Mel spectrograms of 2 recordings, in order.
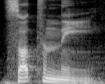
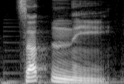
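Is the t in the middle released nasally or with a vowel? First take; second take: vowel; nasally. First: The middle t is released with a vowel sound. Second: The middle t is released through the nose. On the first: The speaker calls it wrong. "한국식으로 너무 착하게 발음하면" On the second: The speaker calls it right. "이 발음을 코로 먹어주신다고 생각하고"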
